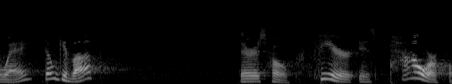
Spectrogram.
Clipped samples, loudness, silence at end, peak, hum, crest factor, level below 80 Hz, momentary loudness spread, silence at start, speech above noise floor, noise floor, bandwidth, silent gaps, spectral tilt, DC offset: under 0.1%; -35 LUFS; 0 s; -18 dBFS; none; 18 dB; -78 dBFS; 19 LU; 0 s; 36 dB; -71 dBFS; 5.6 kHz; none; -5 dB/octave; under 0.1%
